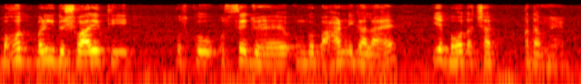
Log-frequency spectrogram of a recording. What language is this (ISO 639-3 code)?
urd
